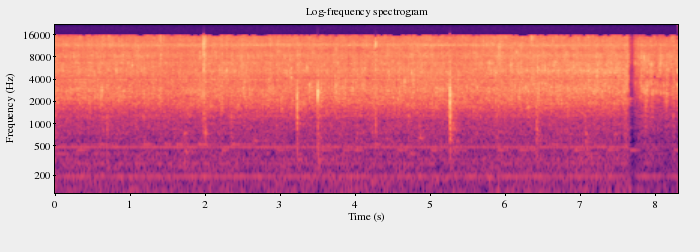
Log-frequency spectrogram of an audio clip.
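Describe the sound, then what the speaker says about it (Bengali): Giant river prawns fry in hot oil with a steady, close crackling sizzle, joined by a few sharp pops and light clinks of a utensil against the pan. "মাছগুলোকে এক পাশ ভেজে নিয়ে আরেক পাশ উল্টে ভেজে নিয়েছি।"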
